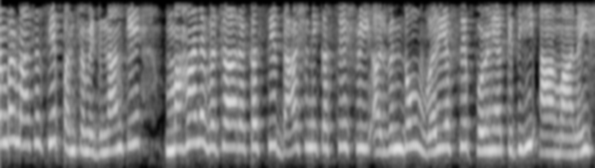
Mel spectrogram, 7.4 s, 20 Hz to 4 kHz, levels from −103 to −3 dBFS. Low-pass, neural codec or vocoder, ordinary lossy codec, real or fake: 3.6 kHz; codec, 16 kHz, 8 kbps, FreqCodec, larger model; none; fake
